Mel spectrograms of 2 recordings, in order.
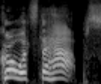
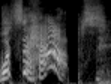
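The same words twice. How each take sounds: First: Put-on slow, sassy "Girl, what's the haps"; sassy catchphrase. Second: Slow, high drawn "what's the haps"; catchphrase. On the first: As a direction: tease her with it. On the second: Pretend. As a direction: sell the silly catchphrase. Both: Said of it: "trying to make that a thing".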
